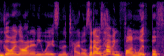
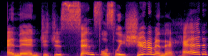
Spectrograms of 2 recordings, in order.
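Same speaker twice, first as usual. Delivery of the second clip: ordinary talk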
